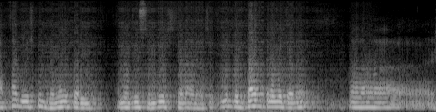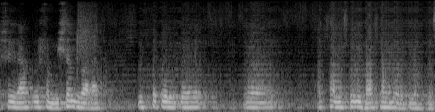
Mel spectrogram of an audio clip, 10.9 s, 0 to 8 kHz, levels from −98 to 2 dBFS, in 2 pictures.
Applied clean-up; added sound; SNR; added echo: neural separator model SepFormer DNS4.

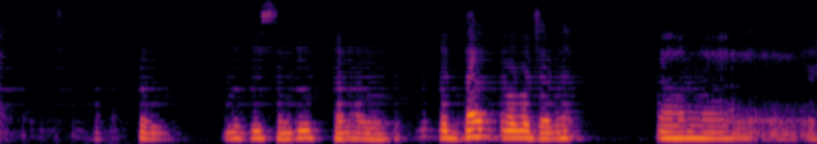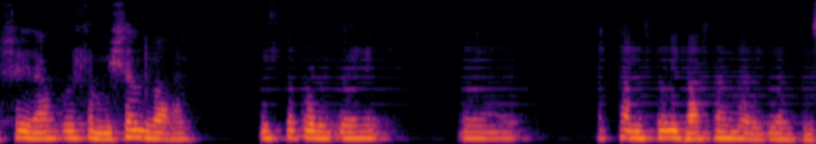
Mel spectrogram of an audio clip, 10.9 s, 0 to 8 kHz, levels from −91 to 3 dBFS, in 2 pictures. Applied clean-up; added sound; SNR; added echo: neural mask model DeepFilterNet 3.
